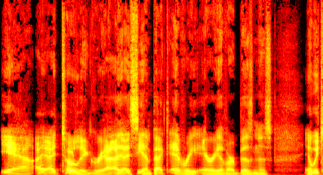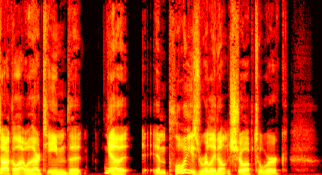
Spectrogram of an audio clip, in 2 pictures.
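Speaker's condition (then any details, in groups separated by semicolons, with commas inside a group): No condition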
